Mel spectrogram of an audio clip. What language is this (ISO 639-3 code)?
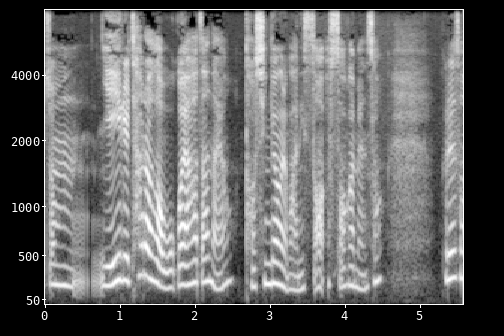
kor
